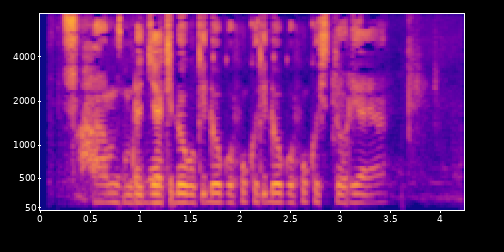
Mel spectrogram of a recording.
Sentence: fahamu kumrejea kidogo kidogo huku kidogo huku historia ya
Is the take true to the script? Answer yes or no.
yes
